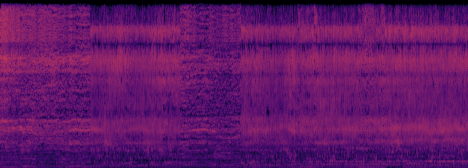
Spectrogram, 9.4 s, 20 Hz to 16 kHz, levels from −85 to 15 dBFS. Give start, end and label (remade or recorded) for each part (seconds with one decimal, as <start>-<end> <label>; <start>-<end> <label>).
0.0-1.8 recorded; 1.8-3.6 remade; 3.6-4.8 recorded; 4.8-9.4 remade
